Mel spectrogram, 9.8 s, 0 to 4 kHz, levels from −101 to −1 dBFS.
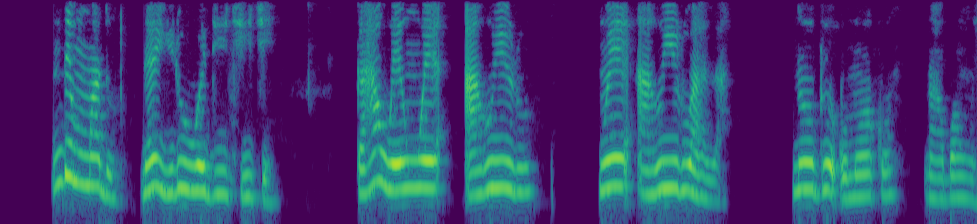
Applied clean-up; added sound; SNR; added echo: none; none; none; none.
